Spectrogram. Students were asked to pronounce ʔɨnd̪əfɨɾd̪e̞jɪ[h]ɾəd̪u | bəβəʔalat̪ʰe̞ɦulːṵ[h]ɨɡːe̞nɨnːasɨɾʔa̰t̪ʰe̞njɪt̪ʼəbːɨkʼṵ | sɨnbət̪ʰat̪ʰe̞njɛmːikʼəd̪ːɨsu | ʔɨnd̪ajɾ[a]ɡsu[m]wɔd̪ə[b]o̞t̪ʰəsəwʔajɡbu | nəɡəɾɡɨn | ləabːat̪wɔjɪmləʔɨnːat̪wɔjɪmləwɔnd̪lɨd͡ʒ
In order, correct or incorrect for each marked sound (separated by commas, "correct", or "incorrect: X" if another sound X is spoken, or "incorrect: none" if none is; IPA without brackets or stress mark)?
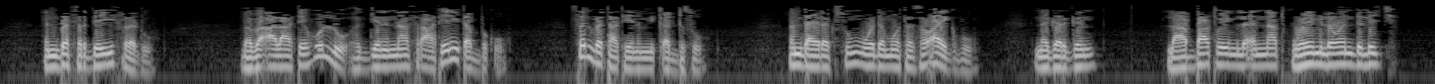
incorrect: f, correct, incorrect: ə, correct, incorrect: m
